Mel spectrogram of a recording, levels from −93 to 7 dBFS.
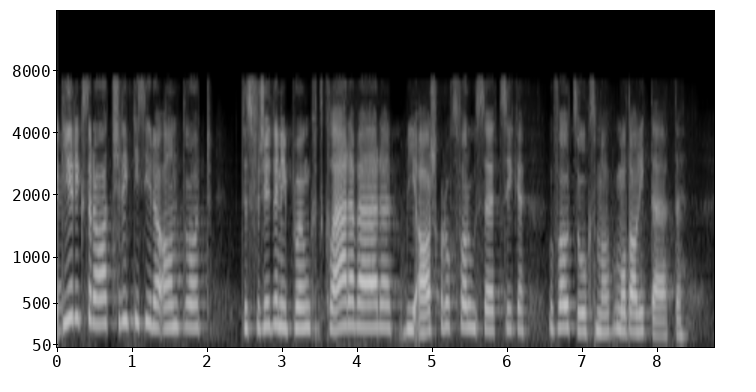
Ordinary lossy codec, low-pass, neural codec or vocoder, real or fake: none; 7.2 kHz; codec, 16 kHz, 1 kbps, X-Codec, HuBERT features, trained on LibriSpeech; fake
